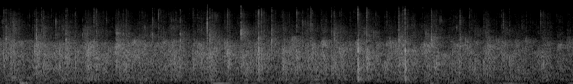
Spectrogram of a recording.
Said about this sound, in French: que je vous demande encore d'applaudir pour sa présence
